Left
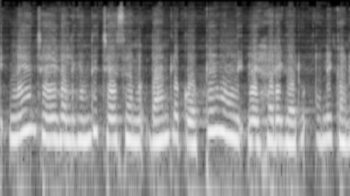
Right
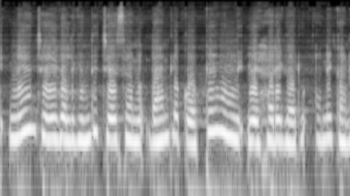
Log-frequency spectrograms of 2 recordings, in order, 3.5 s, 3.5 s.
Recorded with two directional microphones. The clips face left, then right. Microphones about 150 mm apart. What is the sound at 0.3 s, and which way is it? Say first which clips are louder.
Speech: right 4 dB; 35° right (ahead or behind).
